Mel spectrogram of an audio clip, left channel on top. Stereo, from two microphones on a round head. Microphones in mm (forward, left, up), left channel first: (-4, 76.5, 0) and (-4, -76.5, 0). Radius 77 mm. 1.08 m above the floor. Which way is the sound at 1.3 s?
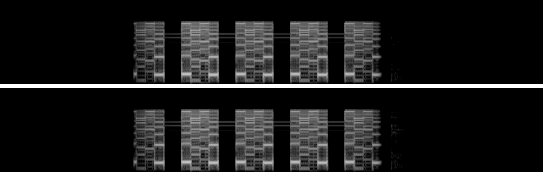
Centre (ahead or behind).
